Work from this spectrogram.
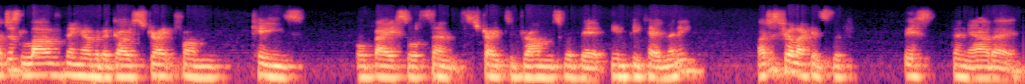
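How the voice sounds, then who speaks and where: A man's somewhat breathy voice with a dark, mellow tone, medium pitch, fairly even intonation, and a fairly slow pace. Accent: New Zealand. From New Zealand. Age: 20s. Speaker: rapper and music producer. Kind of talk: casual chat.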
